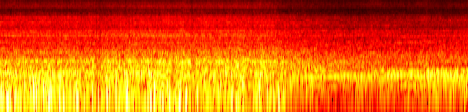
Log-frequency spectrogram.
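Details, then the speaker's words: Vintage Eaton Viking dehumidifier with Tecumseh compressor and an unbalanced fan, after vibration fixes and new grille: steady even hum with low tone and fan rush; compressor running normally. "Anyways, let's let it run for a bit and see how much water it collects. You hear the sound of the compressor?"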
